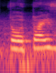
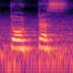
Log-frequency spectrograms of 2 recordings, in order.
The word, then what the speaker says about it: tortoise: गलत प्रोनाउंस करते हैं, टोटॉइस बोल देते हैं, टाटॉइस बोल देते हैं, और डिफरेंट तरह के जो है वो इनकरेक्ट प्रोनाउंसिएशंस हैं। तो आपने इसको टोटस, जैसे पर्पस होता है तो ये है टोटस, टोटस।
